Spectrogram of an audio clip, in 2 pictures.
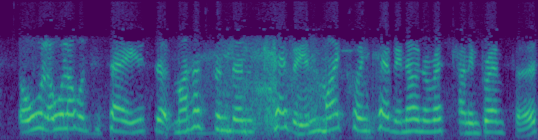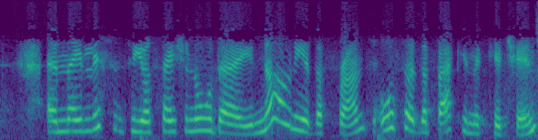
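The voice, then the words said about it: Greek accent. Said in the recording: “I do have a Greek accent, I've been told.”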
